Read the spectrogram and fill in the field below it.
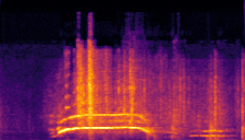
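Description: A woman lets out a high, sustained scream in a TV episode of Firefly, sharp and loud for about a second, then trails into a shorter, lower cry.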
